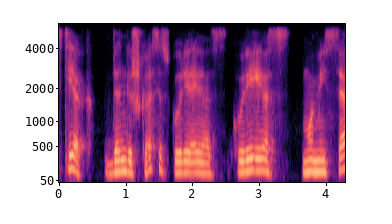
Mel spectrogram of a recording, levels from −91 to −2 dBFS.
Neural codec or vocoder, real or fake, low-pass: codec, 16 kHz in and 24 kHz out, 0.8 kbps, FocalCodec, streaming, 65536 codes; fake; 5.4 kHz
